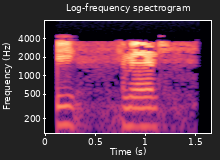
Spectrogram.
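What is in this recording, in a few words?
Incident Tac 1, Scanner audio recording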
